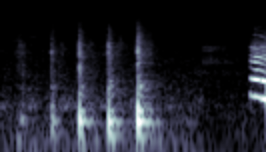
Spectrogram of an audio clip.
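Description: Hands patting a ball of risen saffron-bun dough on a floured wooden board: about five quick, hollow pats within a second.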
